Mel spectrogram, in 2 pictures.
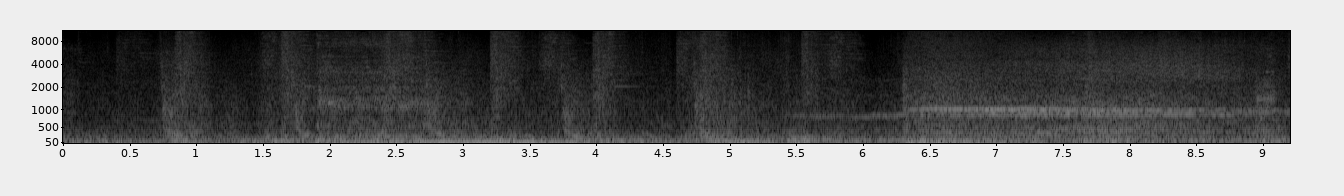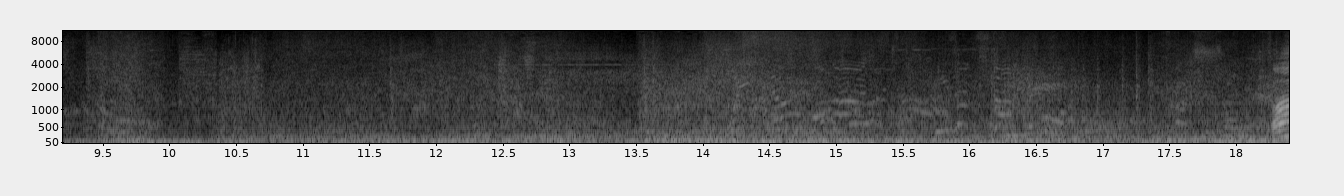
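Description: Game spells crackle and whoosh in battle.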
